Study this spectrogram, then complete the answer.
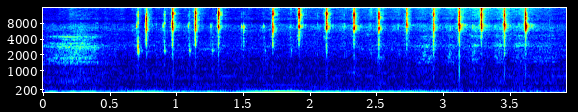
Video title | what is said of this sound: Episode 2 XH Falcon | you can hear the plunger moving, and this wasn't doing it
